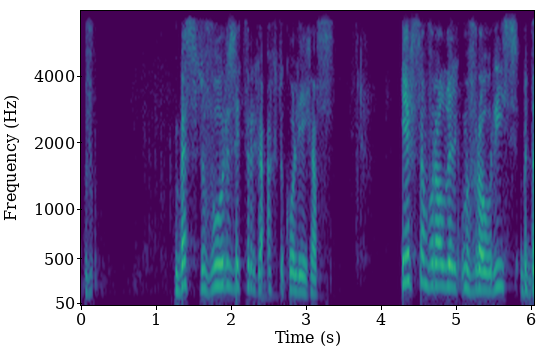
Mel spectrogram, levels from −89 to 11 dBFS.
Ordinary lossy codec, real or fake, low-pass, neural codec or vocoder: Opus, 32 kbps; real; 7.2 kHz; none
